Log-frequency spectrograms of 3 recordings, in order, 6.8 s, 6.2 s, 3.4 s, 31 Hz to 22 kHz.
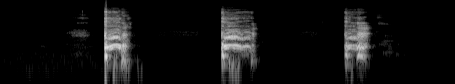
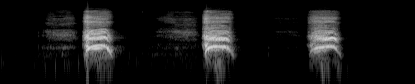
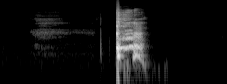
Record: three_cough_length: 6.8 s
three_cough_amplitude: 32768
three_cough_signal_mean_std_ratio: 0.32
exhalation_length: 6.2 s
exhalation_amplitude: 32767
exhalation_signal_mean_std_ratio: 0.37
cough_length: 3.4 s
cough_amplitude: 32768
cough_signal_mean_std_ratio: 0.26
survey_phase: beta (2021-08-13 to 2022-03-07)
age: 45-64
gender: Male
wearing_mask: 'No'
symptom_cough_any: true
symptom_runny_or_blocked_nose: true
symptom_headache: true
symptom_onset: 3 days
smoker_status: Never smoked
respiratory_condition_asthma: false
respiratory_condition_other: false
recruitment_source: Test and Trace
submission_delay: 2 days
covid_test_result: Positive
covid_test_method: RT-qPCR
covid_ct_value: 20.1
covid_ct_gene: ORF1ab gene
covid_ct_mean: 20.4
covid_viral_load: 210000 copies/ml
covid_viral_load_category: Low viral load (10K-1M copies/ml)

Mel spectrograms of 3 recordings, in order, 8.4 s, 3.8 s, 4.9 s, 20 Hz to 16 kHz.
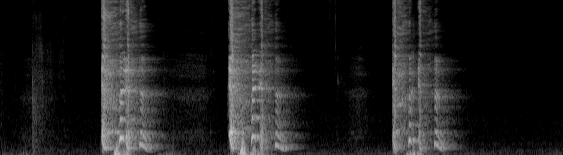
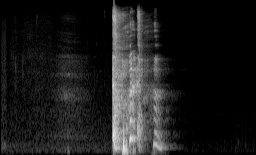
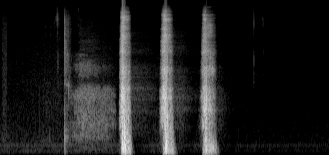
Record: three_cough_length: 8.4 s
three_cough_amplitude: 9205
three_cough_signal_mean_std_ratio: 0.35
cough_length: 3.8 s
cough_amplitude: 32767
cough_signal_mean_std_ratio: 0.24
exhalation_length: 4.9 s
exhalation_amplitude: 32768
exhalation_signal_mean_std_ratio: 0.21
survey_phase: alpha (2021-03-01 to 2021-08-12)
age: 18-44
gender: Female
wearing_mask: 'No'
symptom_fatigue: true
symptom_headache: true
symptom_onset: 12 days
smoker_status: Never smoked
respiratory_condition_asthma: false
respiratory_condition_other: false
recruitment_source: REACT
submission_delay: 6 days
covid_test_result: Negative
covid_test_method: RT-qPCR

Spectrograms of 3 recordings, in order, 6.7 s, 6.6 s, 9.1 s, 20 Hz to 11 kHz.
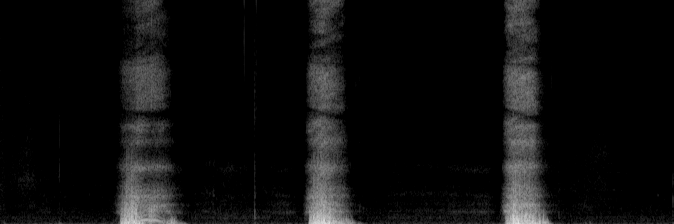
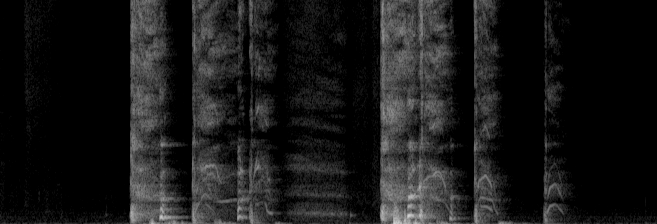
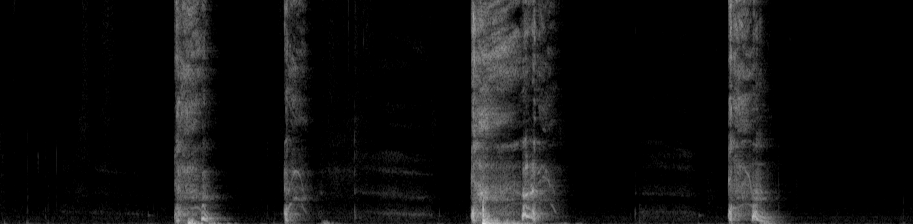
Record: exhalation_length: 6.7 s
exhalation_amplitude: 32768
exhalation_signal_mean_std_ratio: 0.29
cough_length: 6.6 s
cough_amplitude: 15912
cough_signal_mean_std_ratio: 0.29
three_cough_length: 9.1 s
three_cough_amplitude: 23521
three_cough_signal_mean_std_ratio: 0.22
survey_phase: alpha (2021-03-01 to 2021-08-12)
age: 45-64
gender: Female
wearing_mask: 'No'
symptom_cough_any: true
symptom_abdominal_pain: true
symptom_fatigue: true
symptom_headache: true
symptom_change_to_sense_of_smell_or_taste: true
symptom_loss_of_taste: true
symptom_onset: 8 days
smoker_status: Never smoked
respiratory_condition_asthma: false
respiratory_condition_other: false
recruitment_source: Test and Trace
submission_delay: 3 days
covid_test_result: Positive
covid_test_method: RT-qPCR
covid_ct_value: 15.4
covid_ct_gene: ORF1ab gene
covid_ct_mean: 15.8
covid_viral_load: 6400000 copies/ml
covid_viral_load_category: High viral load (>1M copies/ml)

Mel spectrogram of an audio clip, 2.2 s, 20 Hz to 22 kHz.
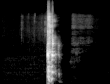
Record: cough_length: 2.2 s
cough_amplitude: 32768
cough_signal_mean_std_ratio: 0.2
survey_phase: beta (2021-08-13 to 2022-03-07)
age: 18-44
gender: Male
wearing_mask: 'Yes'
symptom_cough_any: true
symptom_new_continuous_cough: true
symptom_sore_throat: true
symptom_fatigue: true
symptom_headache: true
symptom_onset: 6 days
smoker_status: Never smoked
respiratory_condition_asthma: false
respiratory_condition_other: false
recruitment_source: Test and Trace
submission_delay: 2 days
covid_test_result: Positive
covid_test_method: ePCR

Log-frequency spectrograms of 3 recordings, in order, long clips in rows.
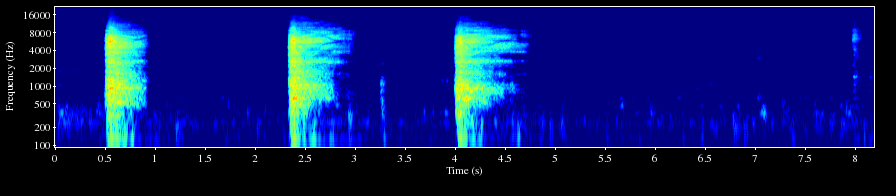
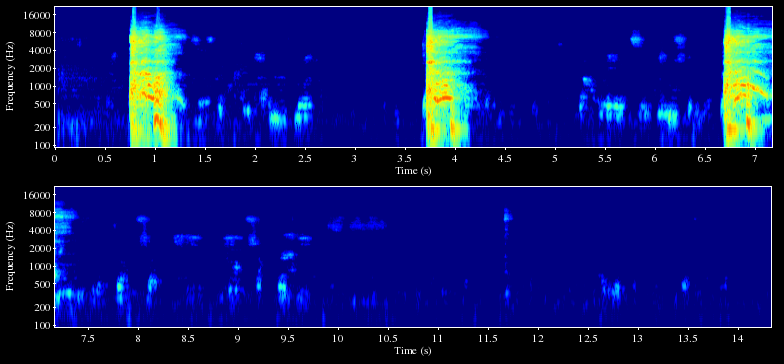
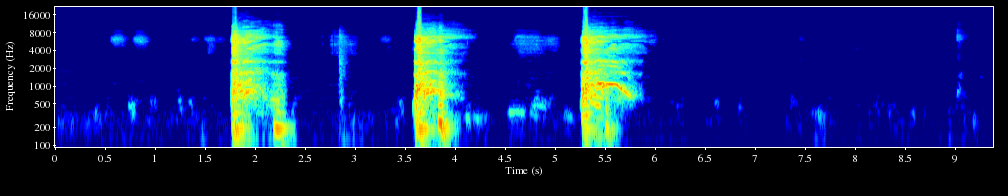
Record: exhalation_length: 8.2 s
exhalation_amplitude: 32504
exhalation_signal_mean_std_ratio: 0.25
cough_length: 14.3 s
cough_amplitude: 32768
cough_signal_mean_std_ratio: 0.22
three_cough_length: 9.4 s
three_cough_amplitude: 32768
three_cough_signal_mean_std_ratio: 0.29
survey_phase: alpha (2021-03-01 to 2021-08-12)
age: 65+
gender: Male
wearing_mask: 'No'
symptom_none: true
smoker_status: Ex-smoker
respiratory_condition_asthma: false
respiratory_condition_other: false
recruitment_source: REACT
submission_delay: 1 day
covid_test_result: Negative
covid_test_method: RT-qPCR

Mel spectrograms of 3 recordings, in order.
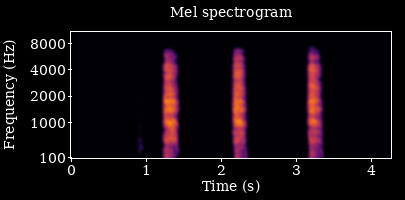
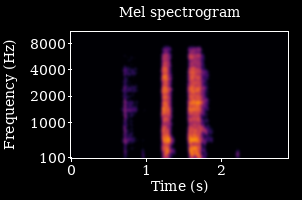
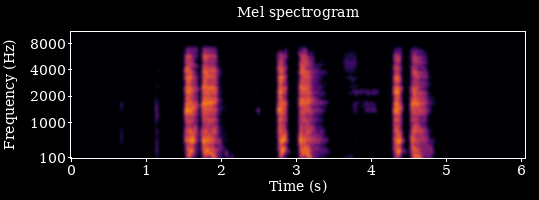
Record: exhalation_length: 4.3 s
exhalation_amplitude: 29151
exhalation_signal_mean_std_ratio: 0.26
cough_length: 2.9 s
cough_amplitude: 32768
cough_signal_mean_std_ratio: 0.26
three_cough_length: 6.1 s
three_cough_amplitude: 31311
three_cough_signal_mean_std_ratio: 0.31
survey_phase: beta (2021-08-13 to 2022-03-07)
age: 18-44
gender: Male
wearing_mask: 'No'
symptom_none: true
symptom_onset: 12 days
smoker_status: Never smoked
respiratory_condition_asthma: false
respiratory_condition_other: false
recruitment_source: REACT
submission_delay: 2 days
covid_test_result: Negative
covid_test_method: RT-qPCR
influenza_a_test_result: Negative
influenza_b_test_result: Negative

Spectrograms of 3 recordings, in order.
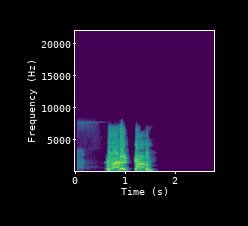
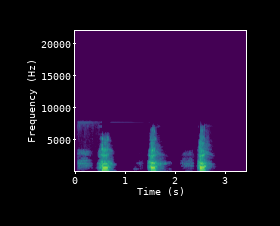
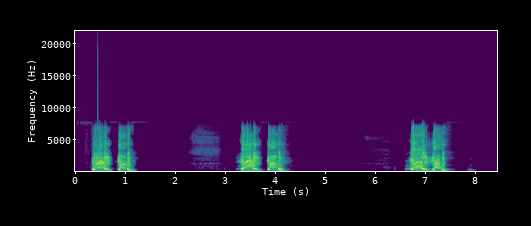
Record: cough_length: 2.8 s
cough_amplitude: 32523
cough_signal_mean_std_ratio: 0.45
exhalation_length: 3.4 s
exhalation_amplitude: 27915
exhalation_signal_mean_std_ratio: 0.29
three_cough_length: 8.5 s
three_cough_amplitude: 30863
three_cough_signal_mean_std_ratio: 0.42
survey_phase: alpha (2021-03-01 to 2021-08-12)
age: 45-64
gender: Male
wearing_mask: 'No'
symptom_none: true
smoker_status: Ex-smoker
respiratory_condition_asthma: false
respiratory_condition_other: false
recruitment_source: REACT
submission_delay: 2 days
covid_test_result: Negative
covid_test_method: RT-qPCR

